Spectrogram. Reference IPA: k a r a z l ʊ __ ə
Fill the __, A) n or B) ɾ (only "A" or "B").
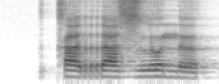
A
